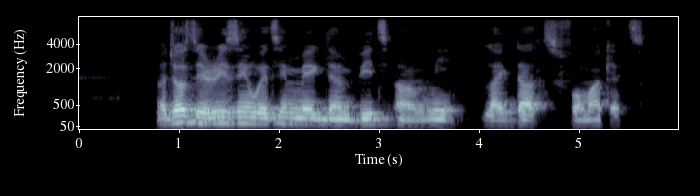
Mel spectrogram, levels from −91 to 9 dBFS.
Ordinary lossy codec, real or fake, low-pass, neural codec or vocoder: none; real; 7.2 kHz; none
